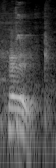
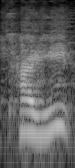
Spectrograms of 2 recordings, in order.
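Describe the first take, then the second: First: It is said in one syllable, rhyming with 'bake'. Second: It is said in two syllables, 'kai-eek'. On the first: The speaker calls it wrong. "I've heard some people call them cakes" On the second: The speaker calls it right. "that is how you pronounce the name"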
